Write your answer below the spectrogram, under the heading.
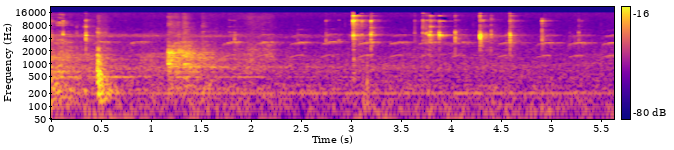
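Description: Faint metal clicks and light scraping as a steel door stop is fed into a sliding door's overhead track, after a single knock about half a second in, over a steady low hum.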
